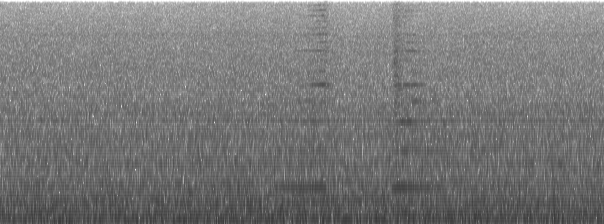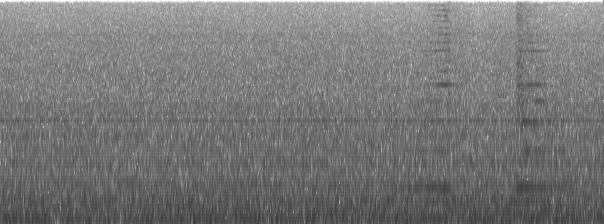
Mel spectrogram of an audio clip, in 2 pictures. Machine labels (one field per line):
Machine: slide rail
